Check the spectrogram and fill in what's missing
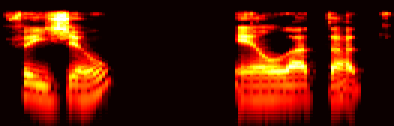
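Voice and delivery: normal talking voice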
